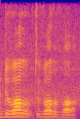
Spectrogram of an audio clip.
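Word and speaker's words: Durarara!!: You could also say but yeah, that is how you pronounce it. So Durarava.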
